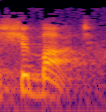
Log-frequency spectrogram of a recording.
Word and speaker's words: Shabbat: I think originally it's pronounced something like Shabbat, but you hear most Jews today saying Shabbat. So the word is Shabbat.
